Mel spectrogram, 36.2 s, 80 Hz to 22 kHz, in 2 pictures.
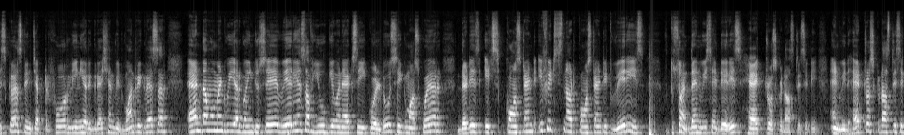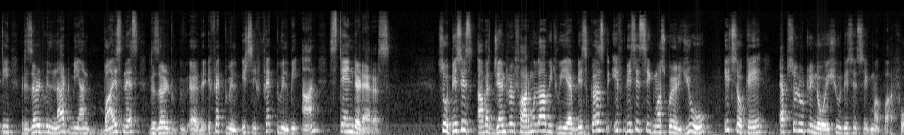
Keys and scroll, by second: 25.0 Down.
